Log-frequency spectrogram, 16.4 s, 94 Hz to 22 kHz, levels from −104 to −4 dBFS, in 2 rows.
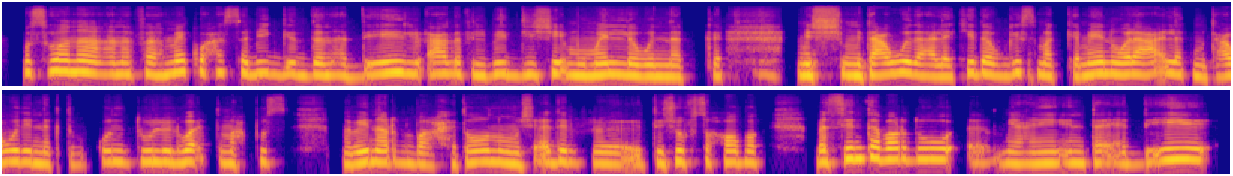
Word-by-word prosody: بُص 235 Hz, +1 st, -4 dB
هو 260 Hz, -, +6 dB
أنا 245 Hz, -1 st, +5 dB, 0.2 s
أنا 215 Hz, 0 st, -1 dB
فاهماك 220 Hz, +4 st, 0 dB
وحاسة 240 Hz, -1 st, -2 dB
بيك 225 Hz, +1 st, -3 dB
جدًا، 205 Hz, -1 st, -1 dB
قد 180 Hz, -3 st, -6 dB
إيه 225 Hz, +3 st, +4 dB
القعدة 220 Hz, -1 st, 0 dB
في 210 Hz, -, -18 dB
البيت 210 Hz, +2 st, -1 dB
دي 200 Hz, +1 st, -4 dB
شيء 220 Hz, +3 st, 0 dB
ممل 205 Hz, +1 st, +2 dB
وإنك 185 Hz, -2 st, 0 dB, 0.7 s
مش 200 Hz, +1 st, +1 dB
متعود 205 Hz, +3 st, +4 dB
على 185 Hz, -2 st, 0 dB
كده 220 Hz, +4 st, 0 dB
وجسمك 195 Hz, -1 st, -3 dB
كمان 210 Hz, +4 st, +2 dB
ولا 215 Hz, 0 st, +4 dB
عقلك 215 Hz, 0 st, 0 dB
متعود 190 Hz, +4 st, 0 dB
إنك 195 Hz, -4 st, -1 dB
تكون 185 Hz, +5 st, -6 dB
طول 220 Hz, +1 st, -1 dB
الوقت 215 Hz, 0 st, 0 dB
محبوس 205 Hz, +2 st, -7 dB, 0.4 s
ما 185 Hz, -, -2 dB
بين 210 Hz, +3 st, +4 dB
4 200 Hz, -3 st, -1 dB
حيطان 205 Hz, +5 st, -1 dB
ومش 190 Hz, -4 st, -1 dB
قادر 210 Hz, 0 st, -1 dB, 0.5 s
تشوف 205 Hz, +1 st, -1 dB
صحابك، 210 Hz, -1 st, -2 dB, 0.4 s
بس 215 Hz, +2 st, -1 dB
أنت 260 Hz, +2 st, +5 dB
برضو 255 Hz, -1 st, +3 dB, 0.4 s
يعني 200 Hz, +1 st, -2 dB
أنت 205 Hz, +1 st, -2 dB
قد 190 Hz, -2 st, -6 dB
إيه 250 Hz, 0 st, +3 dB
210 Hz, 170 wpm, -23 LUFS, 195-220 Hz, 0.7 s, هو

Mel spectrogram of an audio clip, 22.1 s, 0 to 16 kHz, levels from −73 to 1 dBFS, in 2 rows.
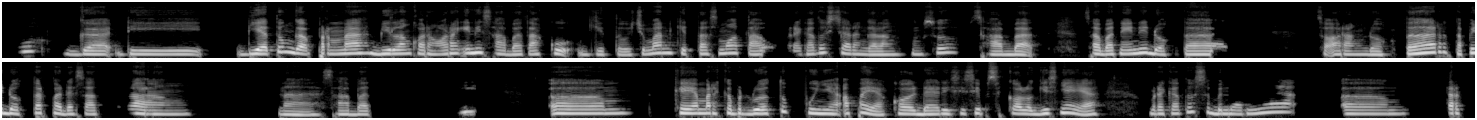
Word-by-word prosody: tuh 335 Hz, +1 st, -3 dB, 0.3 s
nggak 190 Hz, +1 st, +1 dB, 0.2 s
di 200 Hz, -, -1 dB, 0.7 s
dia 200 Hz, +4 st, +4 dB
tuh 315 Hz, -, +1 dB
nggak 220 Hz, -5 st, +4 dB
pernah 220 Hz, +3 st, +3 dB
bilang 215 Hz, +1 st, +4 dB
ke -, -, -14 dB
orang-orang 200 Hz, +5 st, 0 dB
ini 260 Hz, -, +7 dB
sahabat 185 Hz, -3 st, -2 dB
aku, 195 Hz, +2 st, -2 dB, 0.2 s
gitu. 170 Hz, -2 st, -5 dB
Cuman 245 Hz, +5 st, +2 dB
kita 210 Hz, 0 st, -2 dB
semua 240 Hz, +2 st, +1 dB
tau 185 Hz, +1 st, 0 dB, 0.2 s
mereka 185 Hz, +1 st, -6 dB
tuh 265 Hz, -, -1 dB
secara 220 Hz, -5 st, -2 dB
nggak 175 Hz, -1 st, 0 dB
langsung 175 Hz, +2 st, -6 dB
suh 265 Hz, +1 st, 0 dB
sahabat. 175 Hz, -2 st, 0 dB, 0.4 s
Sahabatnya 205 Hz, 0 st, +2 dB
ini 255 Hz, -, +5 dB
dokter 185 Hz, -2 st, +1 dB, 0.8 s
seorang 185 Hz, -1 st, -1 dB
dokter 205 Hz, +9 st, +4 dB, 0.2 s
tapi 255 Hz, -, +2 dB
dokter 230 Hz, +3 st, 0 dB
pada 215 Hz, -4 st, +2 dB
saat 195 Hz, -1 st, -3 dB
pulang. 200 Hz, -4 st, -1 dB, 0.7 s
Nah 170 Hz, -2 st, -1 dB
sahabat 185 Hz, -1 st, -2 dB, 0.7 s
ini, 310 Hz, +2 st, -1 dB, 0.6 s
mmm, 230 Hz, +1 st, +3 dB, 0.3 s
kayak 240 Hz, -2 st, +6 dB
mereka 240 Hz, 0 st, +2 dB
berdua 220 Hz, 0 st, +4 dB
tuh 325 Hz, +9 st, -3 dB
punya 225 Hz, -4 st, +3 dB
apa 235 Hz, +3 st, -1 dB
ya 170 Hz, -, +1 dB
kalau 210 Hz, -2 st, +2 dB
dari 195 Hz, +2 st, +2 dB
sisi 220 Hz, +3 st, -3 dB
psikologisnya, 220 Hz, +4 st, +1 dB
ya. 180 Hz, -, +2 dB, 0.4 s
Mereka 215 Hz, +1 st, -1 dB
tuh 310 Hz, -, 0 dB
sebenernya, 240 Hz, +5 st, +1 dB, 0.4 s
mmm, 210 Hz, -1 st, -1 dB, 0.4 s
ter 240 Hz, -, +3 dB
210 Hz, 150 wpm, -20 LUFS, 190-235 Hz, 0.8 s, ini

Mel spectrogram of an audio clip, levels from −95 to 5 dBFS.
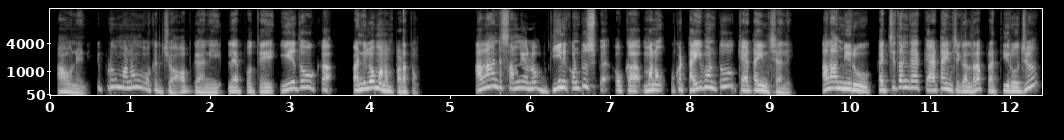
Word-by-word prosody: అవునండి. 115 Hz, -8 st, -3 dB
ఇప్పుడు 265 Hz, +6 st, -7 dB
మనం 250 Hz, +2 st, -2 dB, 0.2 s
ఒక 180 Hz, -, -9 dB, 0.2 s
జాబ్ 140 Hz, +2 st, -4 dB
గాని 120 Hz, -1 st, -3 dB, 0.2 s
లేపోతే 140 Hz, -1 st, -1 dB, 0.3 s
ఏదో 235 Hz, +3 st, +1 dB
ఒక -, -, -17 dB, 0.4 s
పనిలో 220 Hz, +7 st, +4 dB
మనం 160 Hz, -2 st, +3 dB
పడతాం. 130 Hz, +1 st, -2 dB, 0.8 s
అలాంటి 285 Hz, -1 st, +3 dB
సమయంలో 235 Hz, 0 st, -1 dB, 0.2 s
దీనికంటూ 245 Hz, +4 st, +3 dB
స్పె 300 Hz, -, -2 dB, 0.2 s
ఒక 160 Hz, -, -10 dB, 0.2 s
మనం 180 Hz, 0 st, +4 dB, 0.2 s
ఒక -, -, -4 dB
టైం 205 Hz, +7 st, +6 dB
అంటూ 260 Hz, +4 st, -3 dB, 0.2 s
కేటాయించాలి. 155 Hz, -, +1 dB, 0.4 s
అలా 245 Hz, -, +5 dB
మీరు 195 Hz, -5 st, +5 dB, 0.2 s
ఖచ్చితంగా 260 Hz, +9 st, +1 dB
కేటాయించగలరా 175 Hz, -3 st, +2 dB
ప్రతిరోజు? 150 Hz, -, 0 dB
180 Hz, 130 wpm, -23 LUFS, -, 0.8 s, టైం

